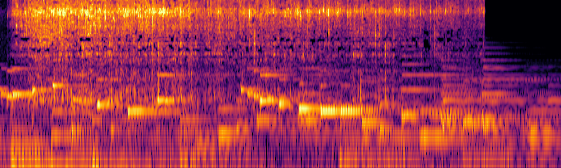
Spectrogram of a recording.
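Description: Hot oil tempering of mustard seeds, cumin, dried red chillies and curry leaves poured from a small pan onto yogurt rice, sizzling loudly the moment it lands. The sizzle dies away gradually and stops about six seconds in.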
